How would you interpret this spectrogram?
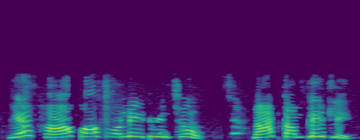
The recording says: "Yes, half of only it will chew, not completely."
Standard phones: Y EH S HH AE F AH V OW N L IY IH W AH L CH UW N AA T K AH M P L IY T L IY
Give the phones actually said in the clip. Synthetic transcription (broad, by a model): Y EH S HH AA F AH P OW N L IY IH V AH N CH UW N AA T K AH M P L IY T L IY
